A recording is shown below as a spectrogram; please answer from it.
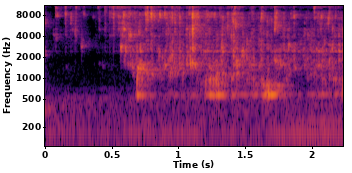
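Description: Water poured into a Weck jar sitting on a kitchen scale while feeding a sourdough starter, a quiet trickling, dripping stream that begins after a brief pause and runs steadily close by.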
